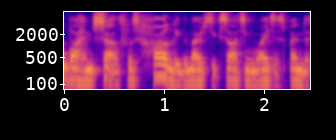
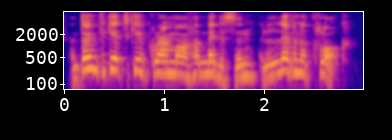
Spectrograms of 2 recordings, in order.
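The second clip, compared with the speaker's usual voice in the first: a hint of a brisk mother, a bit louder; busy mum heading out the door; mother's voice; 6 semitones higher, 5 dB louder than usual. A narrator's reading. Mother voiced in read story.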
